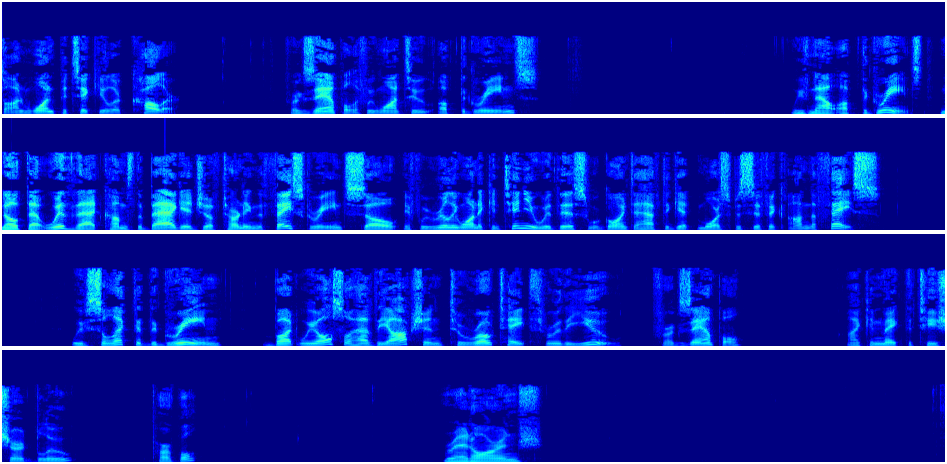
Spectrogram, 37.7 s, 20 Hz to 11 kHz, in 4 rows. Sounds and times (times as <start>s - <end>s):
Speech: 0.0s - 1.8s, 2.8s - 5.4s, 7.9s - 18.3s, 19.6s - 26.3s, 27.2s - 29.1s, 29.8s - 30.3s, 32.7s - 33.8s.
